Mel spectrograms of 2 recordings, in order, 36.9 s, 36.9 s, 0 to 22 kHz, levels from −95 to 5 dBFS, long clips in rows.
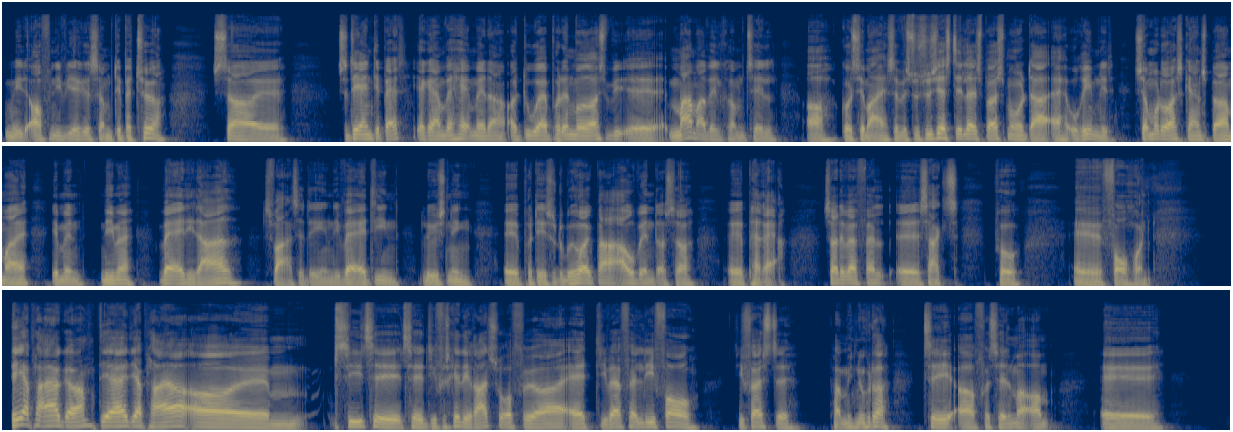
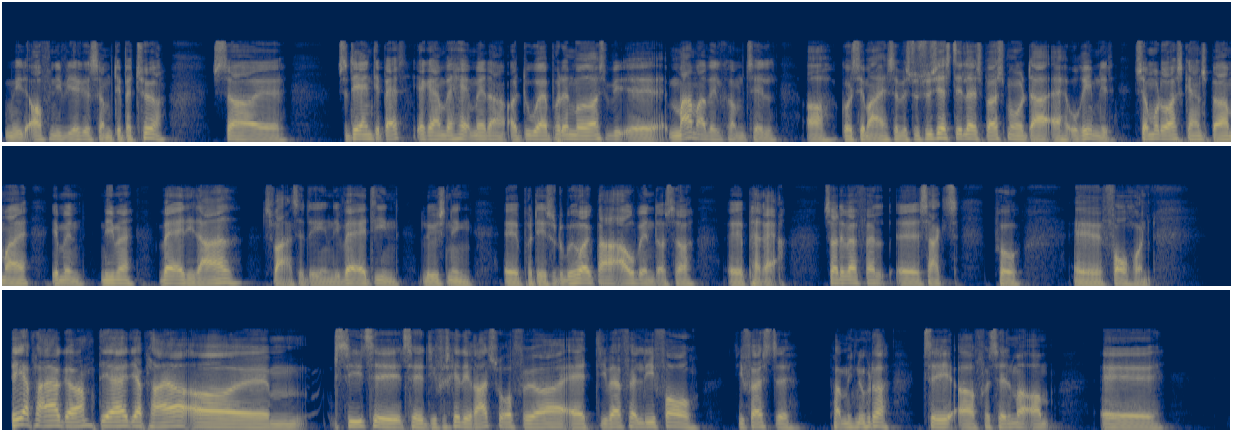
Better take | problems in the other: first | garbled, watery; slightly; nothing above 6.5 kHz

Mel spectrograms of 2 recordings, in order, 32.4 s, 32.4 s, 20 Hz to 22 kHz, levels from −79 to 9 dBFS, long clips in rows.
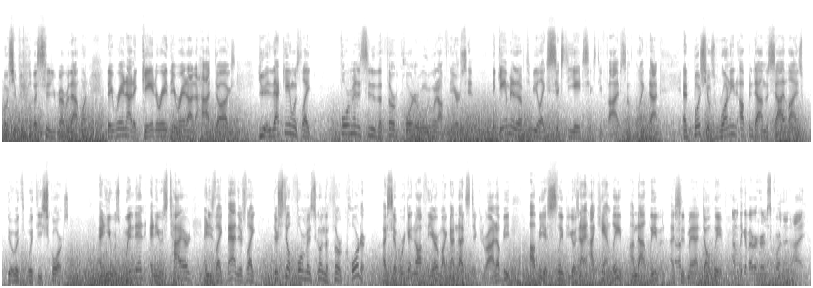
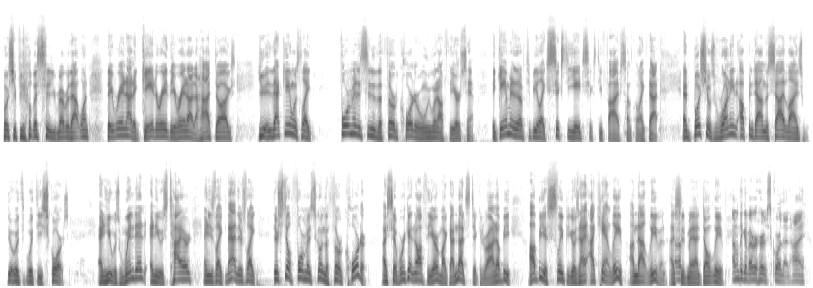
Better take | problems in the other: second | wind noise on the microphone; heavy; 6 dB below the speech

